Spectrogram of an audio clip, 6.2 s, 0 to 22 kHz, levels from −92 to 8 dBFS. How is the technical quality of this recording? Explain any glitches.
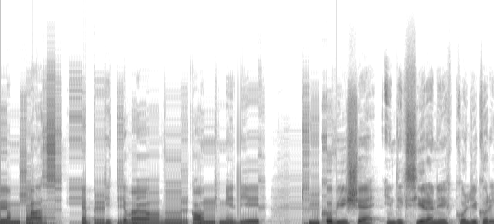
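The recording has one clear glitch: robotic sound from repeated short buffers, running from 0.02 s to 4.2 s. Through that stretch the speech turns into a rigid, metallic buzz pitched at 50 Hz that still loosely tracks the words. The likely cause is new audio arriving too slowly, so playback repeats the last chunk, which fits a 20 ms buffer, while roughly half the real audio is skipped. Unlike 50 Hz mains hum, the buzz comes from the repeats themselves rather than sitting underneath the speech, and it stops at 4.2 s.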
